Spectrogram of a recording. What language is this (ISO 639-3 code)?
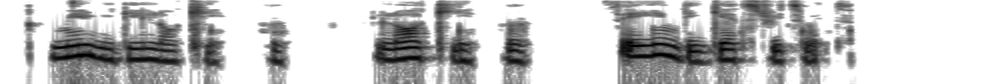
pcm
